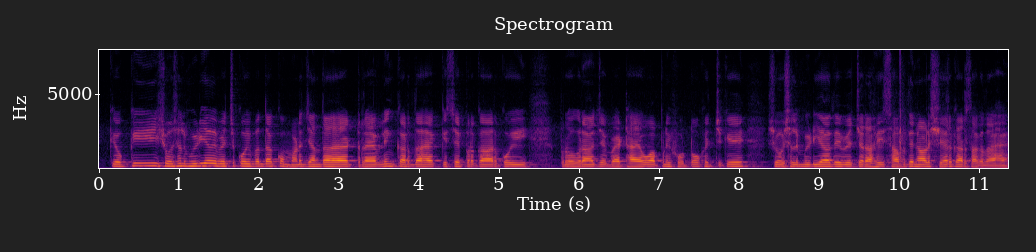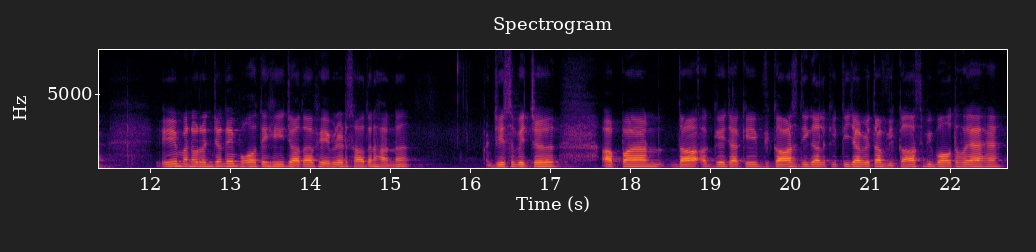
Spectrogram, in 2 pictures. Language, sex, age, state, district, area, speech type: Punjabi, male, 60+, Punjab, Shaheed Bhagat Singh Nagar, rural, spontaneous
